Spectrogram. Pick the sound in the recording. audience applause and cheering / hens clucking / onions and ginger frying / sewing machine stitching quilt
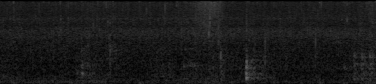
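onions and ginger frying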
